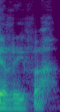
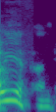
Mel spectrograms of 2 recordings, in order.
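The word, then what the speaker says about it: Rifa: REFA. Oh, yeah. Okay. No. Yeah, it's like the Latin pronunciation Refa, not Refa.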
